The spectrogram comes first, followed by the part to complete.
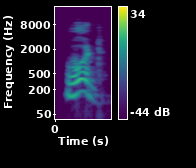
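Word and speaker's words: wood: एक एग्जाम्पल है वुड, ये है वुड, ऊ, ऊ। कैसे लिखा जाता है इसको? वुड, वो ड। तो छोटे ऊ की मात्रा, तो छोटे ऊ का साउंड आता है वुड।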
